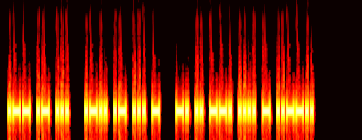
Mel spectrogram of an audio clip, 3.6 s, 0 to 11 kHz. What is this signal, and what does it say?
Morse code, heard as a keyed tone, about 52 wpm, 700 Hz. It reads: WAS LAST NIGHT?
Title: Sentences from Top 1000 Words - Review Part 1 - 50wpm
